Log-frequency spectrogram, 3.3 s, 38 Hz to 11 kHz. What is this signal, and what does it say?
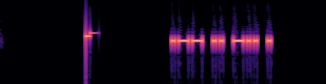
Morse code, heard as a keyed tone, about 34 wpm, 700 Hz. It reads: WIDE
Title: Sentences from Top 900 Words - New Word Drill - 35wpm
